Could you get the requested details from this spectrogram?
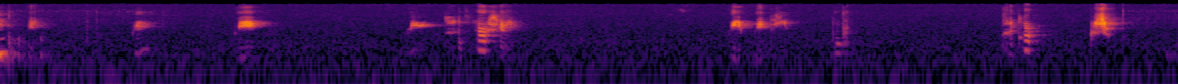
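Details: Indoor pet budgerigar talking and imitating a camera shutter it learned from hearing 'pi kasha kasha' daily; bright scratchy chirps and clipped syllables repeated roughly every second, some doubled, over a faint room hiss.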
